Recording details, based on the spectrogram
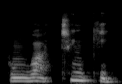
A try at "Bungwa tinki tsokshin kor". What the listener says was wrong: So in the entire line, you should not pause at a particular sound. So bungwa tinki. So tinki should come together. Bungwa tinki tsokshin kor.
